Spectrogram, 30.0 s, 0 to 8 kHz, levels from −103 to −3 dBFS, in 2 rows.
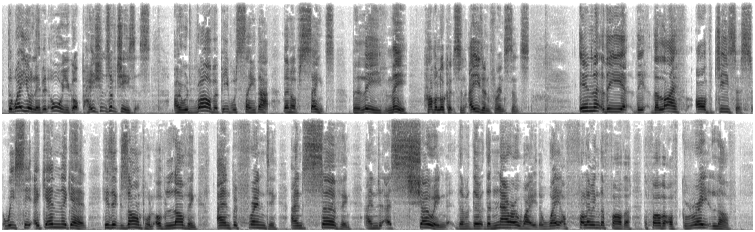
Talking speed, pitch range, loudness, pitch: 135 wpm, 150-205 Hz, -17 LUFS, 180 Hz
